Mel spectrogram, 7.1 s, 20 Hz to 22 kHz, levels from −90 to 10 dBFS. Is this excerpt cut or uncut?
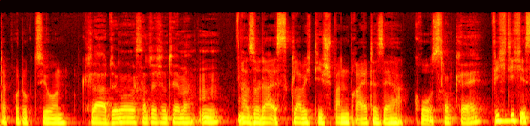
uncut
